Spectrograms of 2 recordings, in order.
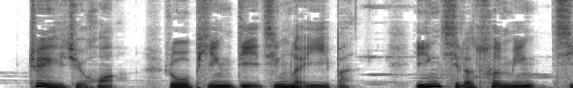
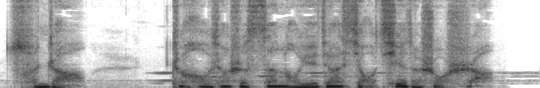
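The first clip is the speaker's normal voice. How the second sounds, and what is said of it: Quiet, hushed voice. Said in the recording (Chinese): “小声地对村长说”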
